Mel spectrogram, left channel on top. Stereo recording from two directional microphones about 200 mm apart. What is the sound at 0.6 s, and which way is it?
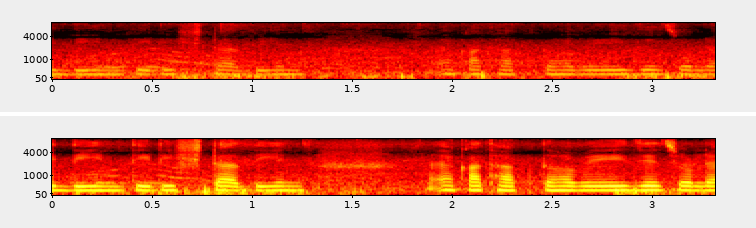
Speech, 40° right (ahead or behind).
